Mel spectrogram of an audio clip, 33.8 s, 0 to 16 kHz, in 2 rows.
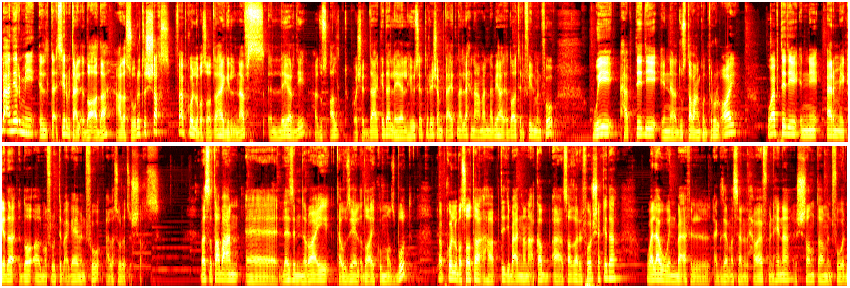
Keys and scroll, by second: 1.7 space, 11.0 ctrl+alt+a, 12.1 BackSpace, 13.5 ctrl+i, 14.2 ctrl+z, 15.4 ctrl+b, 16.9 x, 21.0 ctrl+z, 21.6 ctrl+z, 22.5 ctrl+z, 24.2 ctrl+z, 25.5 b, 25.9 [, 27.1 [, 27.2 [, 28.9 x, 29.6 x.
